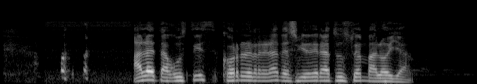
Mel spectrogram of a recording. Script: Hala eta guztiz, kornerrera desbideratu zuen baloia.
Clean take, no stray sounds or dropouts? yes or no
no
